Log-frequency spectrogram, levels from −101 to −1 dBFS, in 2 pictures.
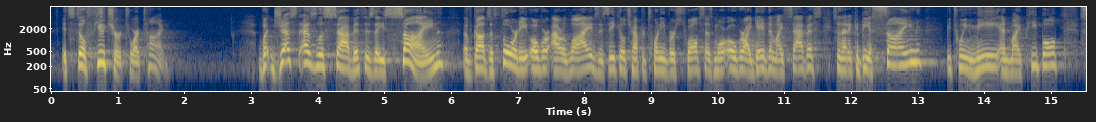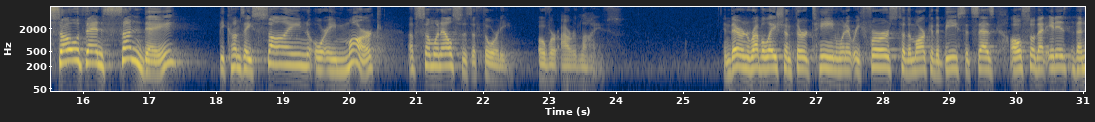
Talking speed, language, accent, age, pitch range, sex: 155 wpm, English, American, 30-49, 165-225 Hz, male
